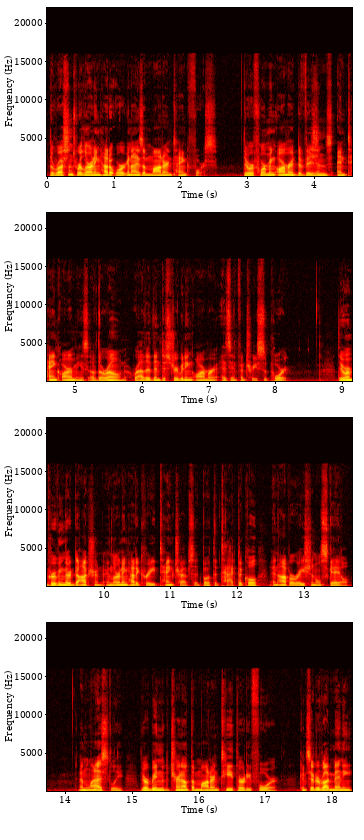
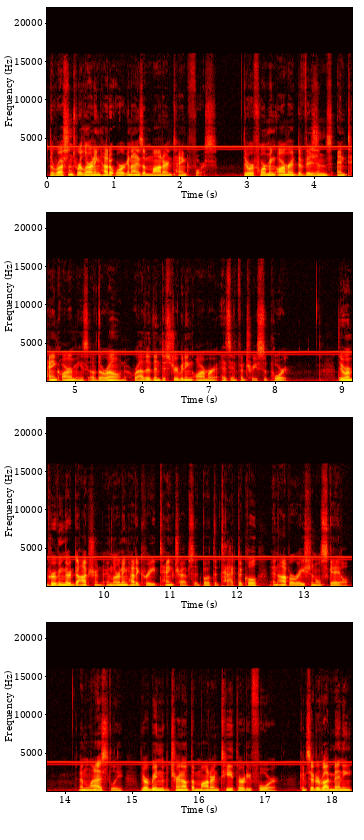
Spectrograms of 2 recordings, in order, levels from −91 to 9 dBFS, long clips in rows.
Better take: first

